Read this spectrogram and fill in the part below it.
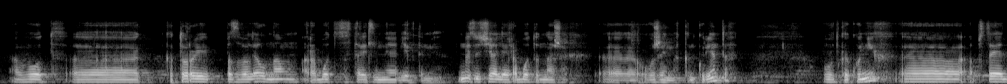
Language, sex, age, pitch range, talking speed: Russian, male, 20-39, 110-130 Hz, 130 wpm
